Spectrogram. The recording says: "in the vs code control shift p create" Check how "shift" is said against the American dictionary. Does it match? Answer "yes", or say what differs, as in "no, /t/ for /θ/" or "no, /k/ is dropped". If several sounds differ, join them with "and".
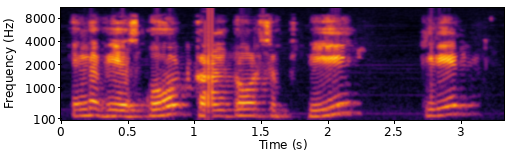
no, /p/ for /f/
